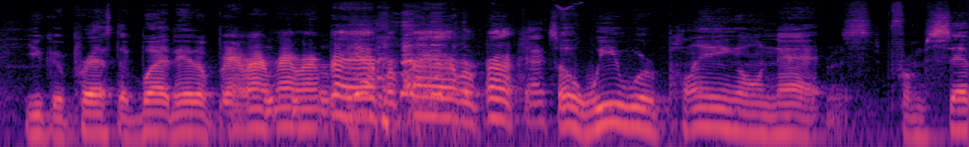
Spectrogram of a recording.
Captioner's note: vocalizing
